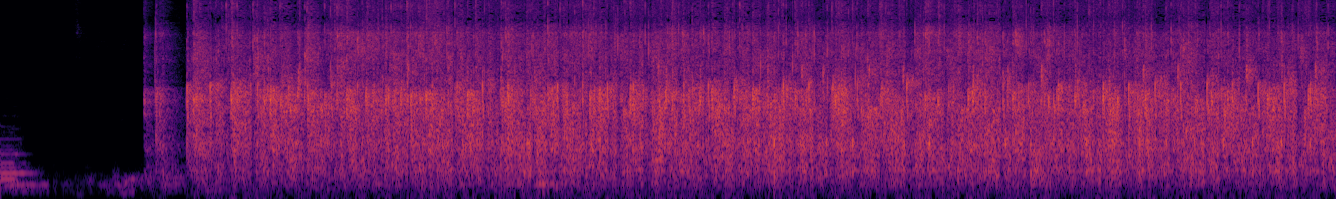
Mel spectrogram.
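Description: The last note of a song dies away, and after about a second of silence an audience starts applauding, steady clapping that keeps going.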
